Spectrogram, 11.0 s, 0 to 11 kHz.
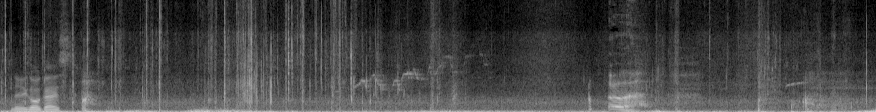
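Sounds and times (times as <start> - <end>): footsteps on loose cobbles: 0.0 - 5.8, 8.5 - 10.5.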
